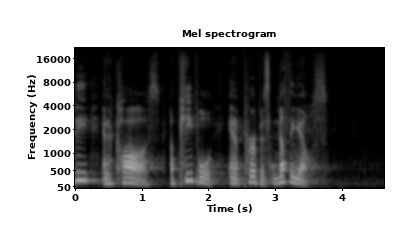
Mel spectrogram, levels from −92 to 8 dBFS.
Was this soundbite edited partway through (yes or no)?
yes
